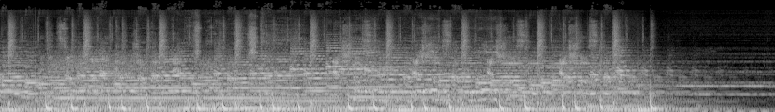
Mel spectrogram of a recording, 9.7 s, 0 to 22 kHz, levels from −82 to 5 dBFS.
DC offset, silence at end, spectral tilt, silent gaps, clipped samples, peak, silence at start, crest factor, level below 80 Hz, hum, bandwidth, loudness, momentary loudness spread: 1%; 0 s; -5 dB/octave; none; under 0.1%; 0 dBFS; 0 s; 12 dB; -20 dBFS; none; 17 kHz; -13 LUFS; 14 LU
